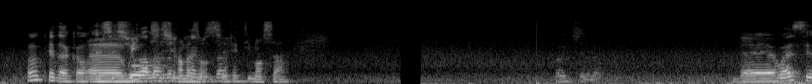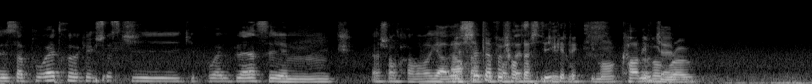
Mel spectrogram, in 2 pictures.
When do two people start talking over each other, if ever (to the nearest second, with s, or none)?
1 s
